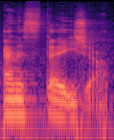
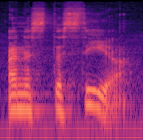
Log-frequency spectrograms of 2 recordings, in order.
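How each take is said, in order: First: The name is pronounced a non-Russian, English way. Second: The name is pronounced the Russian way. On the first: The speaker calls it wrong. "It's not Anastasia" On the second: The speaker calls it right. "in Russian seems to be pronounced Anastasia"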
